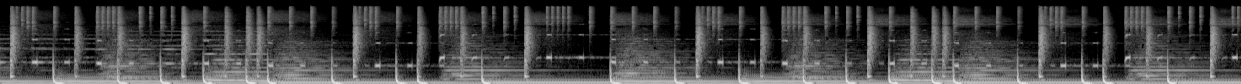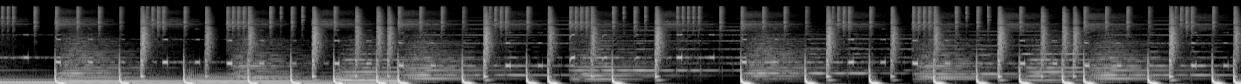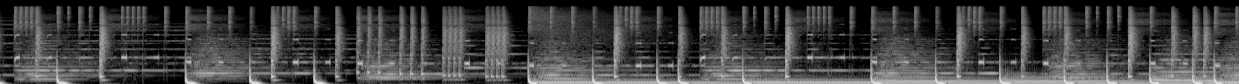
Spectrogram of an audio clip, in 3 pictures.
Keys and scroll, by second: 21.0 ctrl+z, 34.8 typing, 35.2 Return.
